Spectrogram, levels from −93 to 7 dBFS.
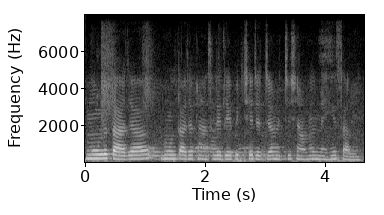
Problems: background sounds at intervals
